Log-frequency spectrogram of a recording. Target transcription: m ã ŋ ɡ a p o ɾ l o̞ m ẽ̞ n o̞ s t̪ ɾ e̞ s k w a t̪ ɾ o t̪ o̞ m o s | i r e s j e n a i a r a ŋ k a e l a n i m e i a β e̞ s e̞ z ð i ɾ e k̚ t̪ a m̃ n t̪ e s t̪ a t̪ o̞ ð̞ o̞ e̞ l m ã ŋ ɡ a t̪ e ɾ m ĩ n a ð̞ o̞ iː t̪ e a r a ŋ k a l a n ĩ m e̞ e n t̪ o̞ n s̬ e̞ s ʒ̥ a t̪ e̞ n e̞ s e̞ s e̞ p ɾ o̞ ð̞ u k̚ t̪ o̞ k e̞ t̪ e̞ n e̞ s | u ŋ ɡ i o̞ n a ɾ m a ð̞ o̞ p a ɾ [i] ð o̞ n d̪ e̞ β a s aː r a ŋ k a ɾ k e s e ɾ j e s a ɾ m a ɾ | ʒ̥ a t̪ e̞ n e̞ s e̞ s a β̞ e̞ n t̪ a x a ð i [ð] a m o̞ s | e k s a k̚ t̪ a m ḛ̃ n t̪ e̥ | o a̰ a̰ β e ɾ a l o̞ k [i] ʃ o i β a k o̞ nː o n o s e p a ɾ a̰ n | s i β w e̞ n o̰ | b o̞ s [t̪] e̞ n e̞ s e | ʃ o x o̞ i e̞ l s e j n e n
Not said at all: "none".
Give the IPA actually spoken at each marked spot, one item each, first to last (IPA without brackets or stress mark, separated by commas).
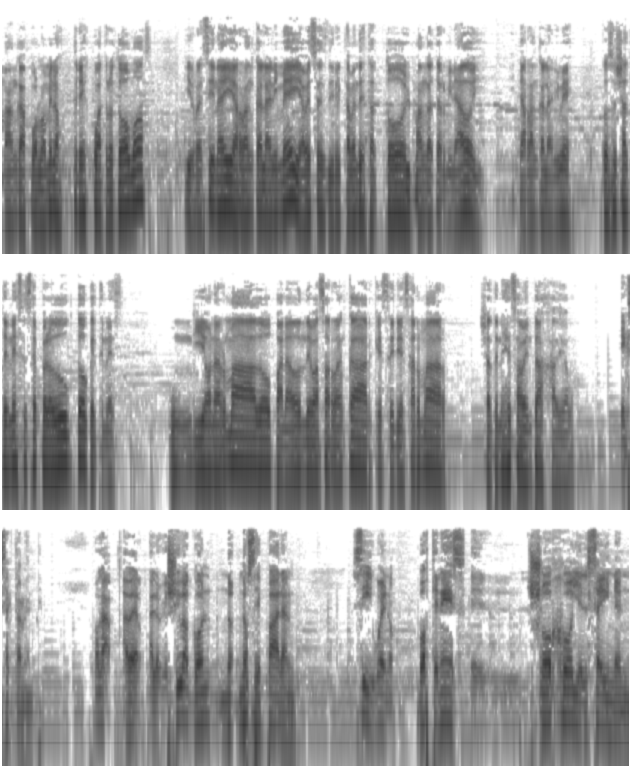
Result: a, ɣ, e, t̪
